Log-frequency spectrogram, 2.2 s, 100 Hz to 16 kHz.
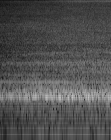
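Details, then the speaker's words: Laser module on an XPro V5 CNC machine, just powered up after switching from spindle mode: small fan spins up to a steady mid-pitched hum and holds an even whir with no rattle; laser fan working normally. "I hear the laser fan come on, so that's good."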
